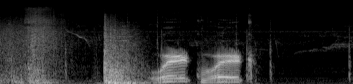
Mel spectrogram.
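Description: A building is placed with a short thud and rumble.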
